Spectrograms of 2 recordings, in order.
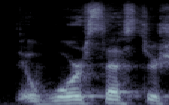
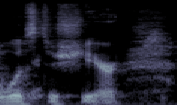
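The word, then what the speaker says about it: Worcestershire: in New England is because of the the city Worcester and so then it's just you just add shear on the end and you've got it you know worcers shear um but like here in Pennsylvania they pronounce it Warcester.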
